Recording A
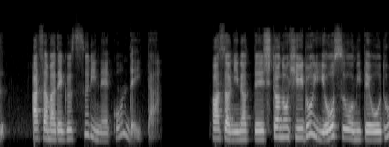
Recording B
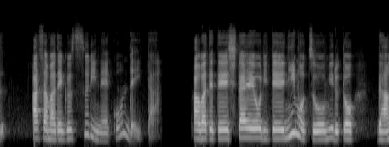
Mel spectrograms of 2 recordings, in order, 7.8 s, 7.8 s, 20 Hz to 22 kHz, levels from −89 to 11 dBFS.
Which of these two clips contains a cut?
B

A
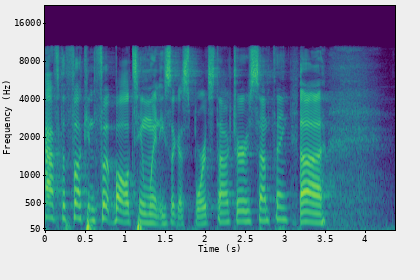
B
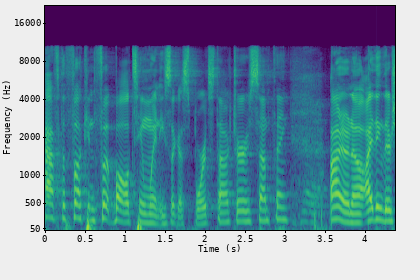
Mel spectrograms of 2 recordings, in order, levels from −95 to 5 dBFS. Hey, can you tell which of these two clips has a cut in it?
A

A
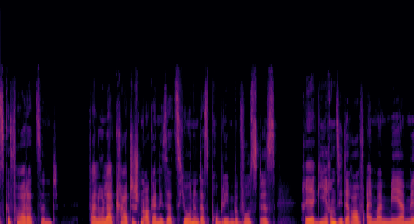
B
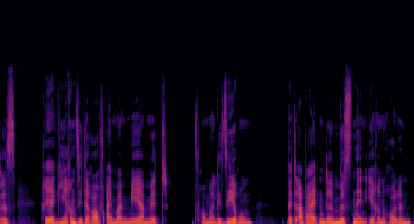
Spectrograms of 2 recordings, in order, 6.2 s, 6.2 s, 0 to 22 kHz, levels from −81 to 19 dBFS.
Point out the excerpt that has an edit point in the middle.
A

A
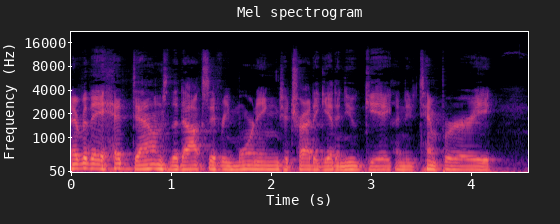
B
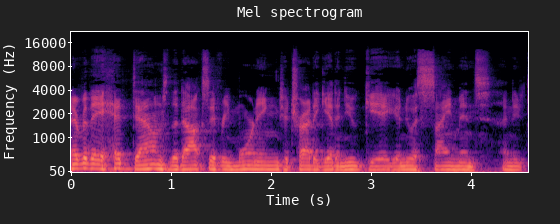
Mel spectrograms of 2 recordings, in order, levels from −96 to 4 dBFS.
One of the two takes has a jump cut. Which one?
A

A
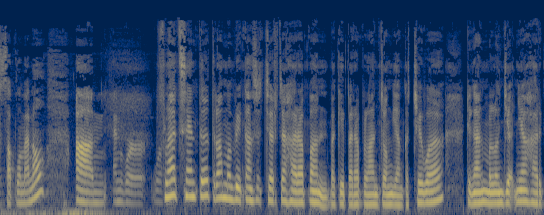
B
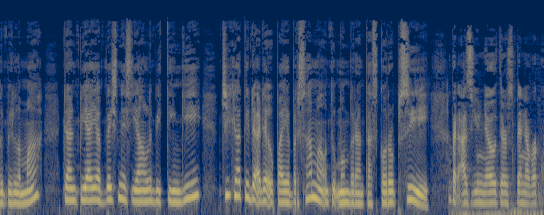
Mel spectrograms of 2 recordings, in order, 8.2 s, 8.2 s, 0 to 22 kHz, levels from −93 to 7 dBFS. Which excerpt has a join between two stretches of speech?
B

